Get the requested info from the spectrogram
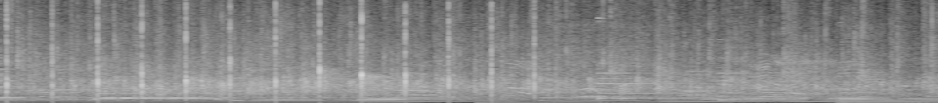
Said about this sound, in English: I want to pray with you. Give them a round of applause as they come.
